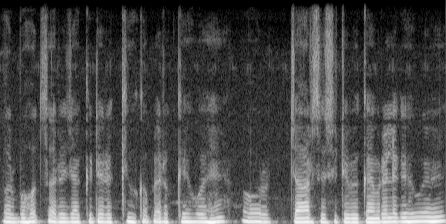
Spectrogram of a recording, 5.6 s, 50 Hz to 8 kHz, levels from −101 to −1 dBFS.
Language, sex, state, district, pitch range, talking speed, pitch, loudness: Hindi, male, Punjab, Pathankot, 135-145 Hz, 205 wpm, 140 Hz, -12 LUFS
